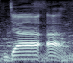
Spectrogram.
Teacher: Alasannya sebab ada mad tabi'i bertemu dengan hamzah dalam satu kata. Panjang mad wajib mutasil adalah 5 harokat.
